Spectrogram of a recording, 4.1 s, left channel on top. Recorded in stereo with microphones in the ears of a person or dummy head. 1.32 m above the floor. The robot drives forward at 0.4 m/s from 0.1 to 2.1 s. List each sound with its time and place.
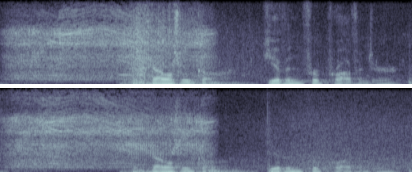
1.3 s a man speaking: 60° left (ahead or behind), 0.7 m; by 4.0 s 50° left (ahead or behind), 0.8 m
